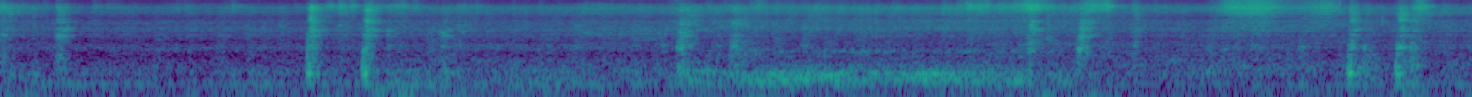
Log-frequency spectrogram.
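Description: Heritage railway carriage running along the track, heard from inside the coach: a steady low rumble that grows louder in the middle, with pairs of sharp clicks about every two and a half to three seconds as the wheels cross rail joints.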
